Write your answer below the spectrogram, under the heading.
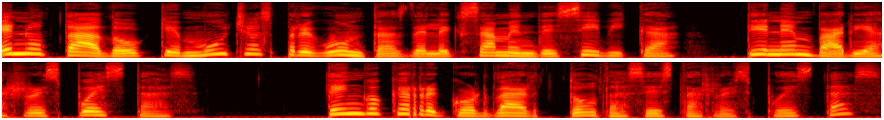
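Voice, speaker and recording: Very wide pitch swings from a woman at medium pitch, a fairly slow pace, and a dry, close sound with no echo on a very clean recording with a silent background. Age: 60s. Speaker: sample applicant asking questions. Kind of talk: scripted question.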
